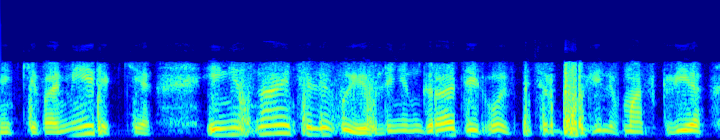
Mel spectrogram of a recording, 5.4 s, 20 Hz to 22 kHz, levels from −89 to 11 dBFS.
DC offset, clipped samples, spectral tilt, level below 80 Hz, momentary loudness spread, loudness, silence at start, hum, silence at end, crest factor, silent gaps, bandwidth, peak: under 0.1%; under 0.1%; -6.5 dB/octave; -80 dBFS; 7 LU; -29 LUFS; 0 s; none; 0 s; 18 dB; none; 6.4 kHz; -10 dBFS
